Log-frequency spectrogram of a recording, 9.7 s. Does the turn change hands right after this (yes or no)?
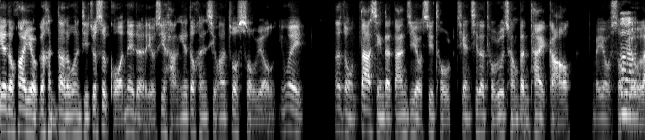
no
